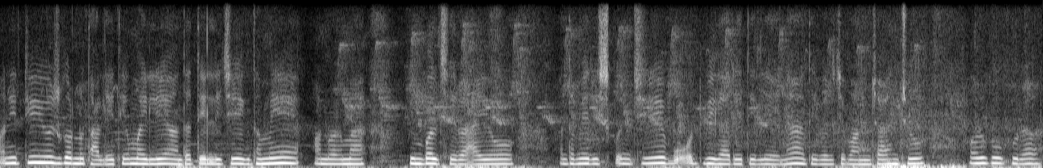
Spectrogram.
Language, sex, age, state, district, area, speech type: Nepali, female, 18-30, West Bengal, Alipurduar, urban, spontaneous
